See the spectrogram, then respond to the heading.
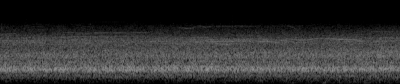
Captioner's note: crowd cheering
